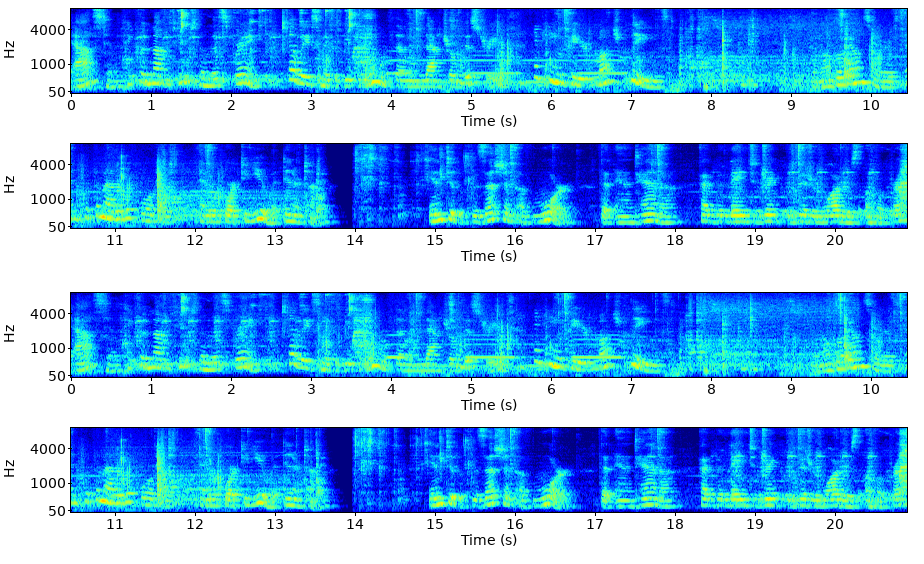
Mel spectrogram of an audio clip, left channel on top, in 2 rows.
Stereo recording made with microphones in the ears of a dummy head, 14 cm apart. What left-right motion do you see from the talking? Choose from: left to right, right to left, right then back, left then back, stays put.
left to right.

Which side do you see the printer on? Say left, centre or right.
right.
